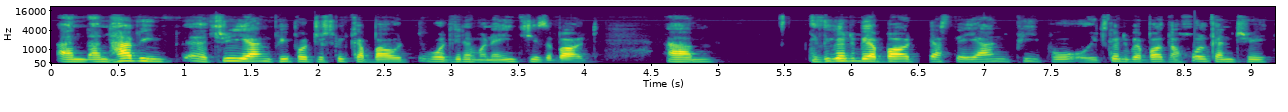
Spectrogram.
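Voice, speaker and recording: A man joining a political panel as a guest, speaking thoughtfully with pauses. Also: a little high, steady tone, a little mellow, no echo. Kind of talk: discussion of politics.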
